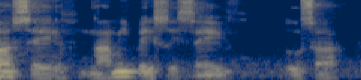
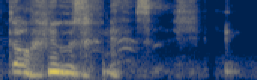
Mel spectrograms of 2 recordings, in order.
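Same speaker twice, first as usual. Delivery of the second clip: very high, louder panicked whine; Usopp protesting; 8 dB louder than usual. Retold or imitated. Retelling, Usopp protests at being used as a shield, very high and loud. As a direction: squeal it in protest. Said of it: "And Usopp is like".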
